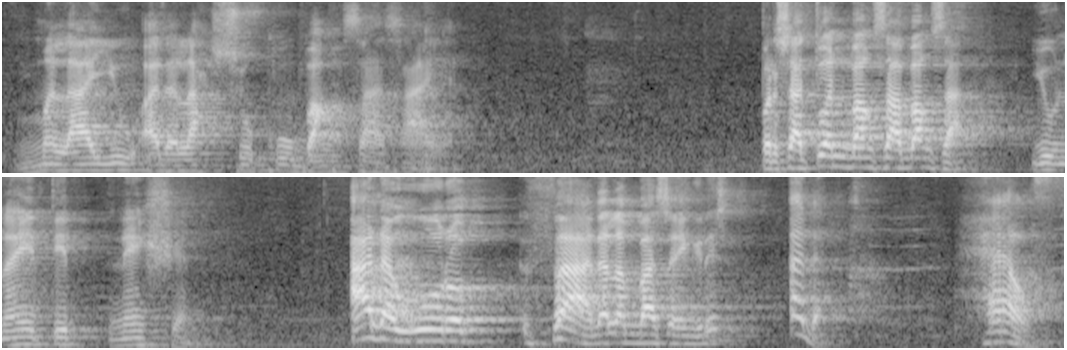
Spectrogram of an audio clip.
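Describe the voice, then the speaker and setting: Slow-talking preacher in an echoey hall. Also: male voice, mid-range voice. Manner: playful, teasing questions, chanted Quran recitation. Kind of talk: lively religious lecture. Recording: echoey hall with long reverb.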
